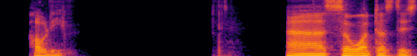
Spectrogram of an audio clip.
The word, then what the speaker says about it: Audi: could park everywhere um Germans Audi that's the way it's pronounced Audi uh so what does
